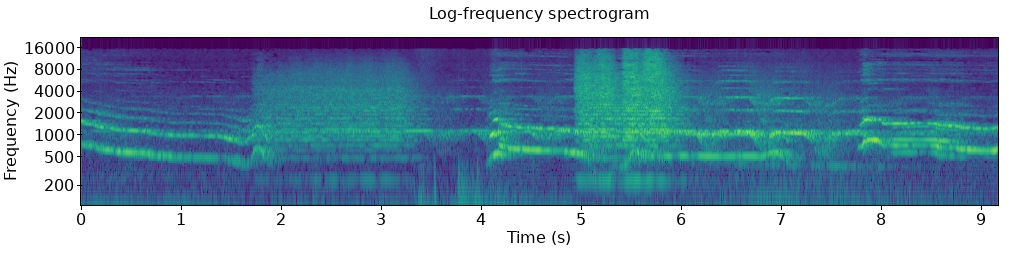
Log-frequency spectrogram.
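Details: Dog howling along as a fire truck passes with its siren blaring, which happens every time one goes by: long, wavering, sliding tones rising and falling, tangled with the loud, steady wail of the siren throughout.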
